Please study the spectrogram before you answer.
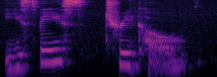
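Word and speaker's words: Espace Tricot: And I completely butchered the name, but the name is actually pronounced Espace Trico.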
